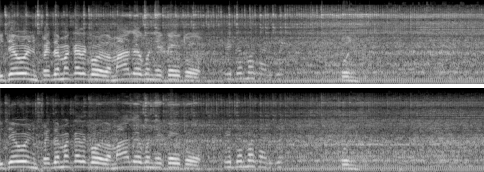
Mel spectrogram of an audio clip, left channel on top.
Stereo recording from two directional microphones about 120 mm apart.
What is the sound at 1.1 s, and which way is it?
Speech, 15° right (ahead or behind).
